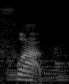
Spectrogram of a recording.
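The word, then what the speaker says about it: Flazp: Before you press enter with Flap, put a Z right before P, just so the Z is silent. Okay. Z's at the bottom. Flap.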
